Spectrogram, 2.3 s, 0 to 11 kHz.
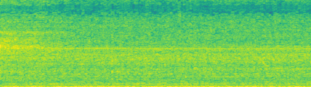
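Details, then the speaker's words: VW Tiguan after head port cleaning, new injectors and water pump, EPC light, low uneven idle with steady stumble on three cylinders; codes show random misfire, cylinder 1 continually misfiring, traced to failed cylinder 1 ignition coil. "are measuring the faults here, and cylinder number 1 is continually misfiring. A little bit on number 3."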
